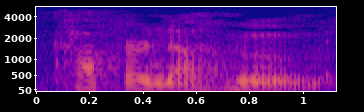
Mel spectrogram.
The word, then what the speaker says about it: Capernaum: The Hebrew, the Aramaic, the Arabic, the way to say it is Capernaum. It means the village of Nahum, like Nahum the prophet. And it's written two different ways, Capernaum and Capernaum.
